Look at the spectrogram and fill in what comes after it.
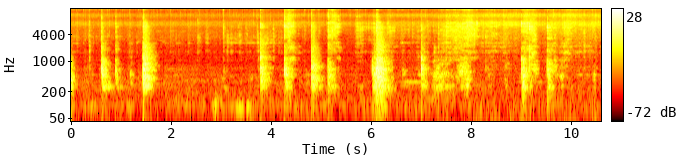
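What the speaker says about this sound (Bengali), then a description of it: "ওটা আমি এবার পেঁয়াজের সঙ্গে কারি পাতা, সর্ষে সবের সঙ্গে একটু ভাজা ভাজা করে একটা পুর তৈরি করে নিচ্ছি।" An onion, curry leaf and mustard vegetable filling for oats kachori fries in a pan. Intermittent scrapes and stirs rise over a soft, steady sizzle.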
